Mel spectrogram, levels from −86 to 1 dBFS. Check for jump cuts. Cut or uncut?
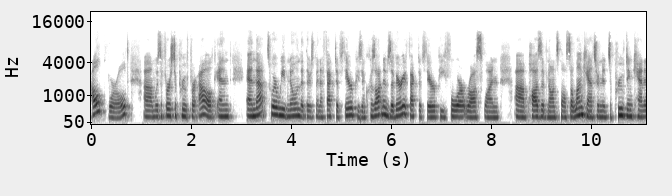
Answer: uncut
